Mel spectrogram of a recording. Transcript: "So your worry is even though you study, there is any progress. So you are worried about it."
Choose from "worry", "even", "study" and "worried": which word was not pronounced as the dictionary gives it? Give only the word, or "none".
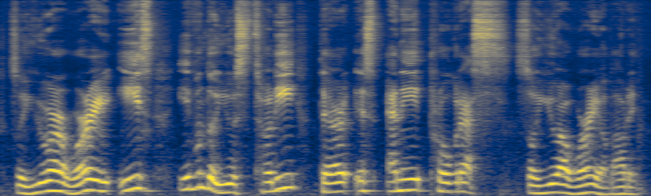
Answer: worried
